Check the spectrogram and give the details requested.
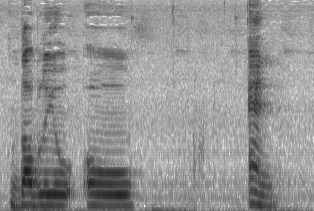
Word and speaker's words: won: كسب او فاز W W O N won، خلي بالك نطقها won كمان نفس نطق won اللي هي O N E اللي هي رقم واحد تمام كده.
